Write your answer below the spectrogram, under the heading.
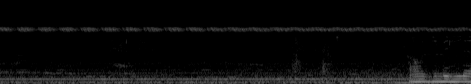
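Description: Crickets chirping in a steady, evenly pulsing high trill, with a steady low hum beneath. A man's voice starts near the end.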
